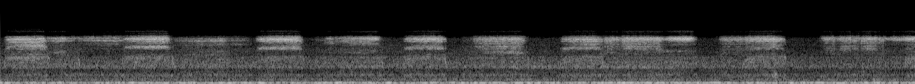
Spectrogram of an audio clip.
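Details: Barn owls in their nest around 8 PM on 17 April 2013 while prey is brought in; a long series of short hoarse hissing screeches, a dozen or so, repeated at irregular intervals above a low hum.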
